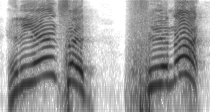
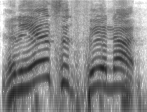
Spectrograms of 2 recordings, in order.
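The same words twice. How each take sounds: First: It is read slowly. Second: It is read at normal speed.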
